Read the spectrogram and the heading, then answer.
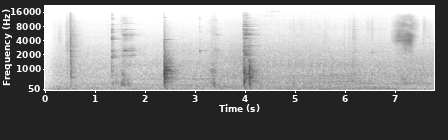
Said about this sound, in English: He switches on the kettle and grabs two mugs from a cabinet on the wall, then throws in some tea bags.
